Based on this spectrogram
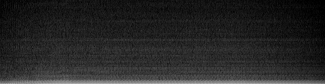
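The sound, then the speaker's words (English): A motorbike engine revs up over the first second as the bike spins out of sand and roars onto a gravel road, then holds a loud, steady, low droning roar that eases slightly toward the end. No voices. “She roared out and onto the gravel road, the bike lurching and screaming.”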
